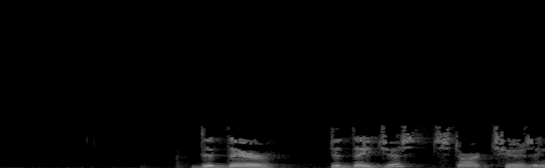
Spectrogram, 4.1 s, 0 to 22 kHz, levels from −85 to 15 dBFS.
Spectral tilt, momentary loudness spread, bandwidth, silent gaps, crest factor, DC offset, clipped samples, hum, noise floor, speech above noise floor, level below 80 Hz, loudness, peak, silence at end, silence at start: -3.5 dB/octave; 10 LU; 5.8 kHz; none; 20 dB; under 0.1%; under 0.1%; none; -79 dBFS; 42 dB; -82 dBFS; -37 LUFS; -18 dBFS; 0 s; 1.45 s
